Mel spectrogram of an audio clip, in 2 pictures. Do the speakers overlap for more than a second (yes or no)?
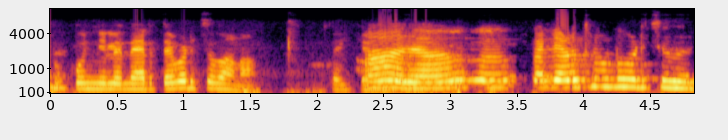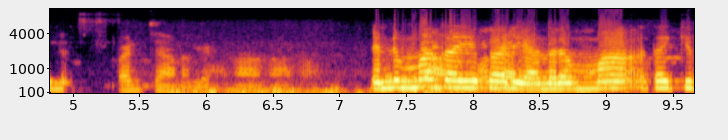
yes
